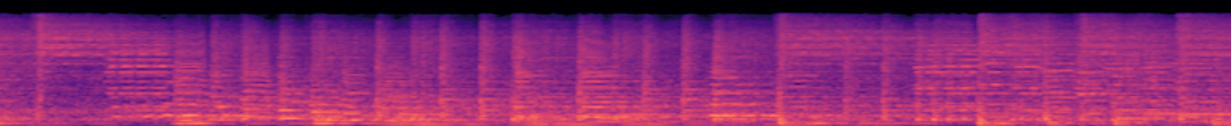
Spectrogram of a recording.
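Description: Brass band playing a marinera norteña, with trumpets and trombones over a driving percussive beat and low bass notes.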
